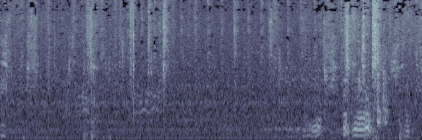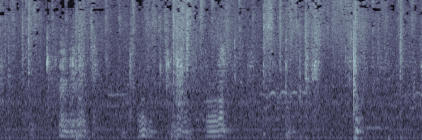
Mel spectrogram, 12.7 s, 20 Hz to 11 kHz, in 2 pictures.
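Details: Shetland Sheepdogs Rhea and Sammy at play, recorded 28 January 2016: bursts of rough, throaty vocal noise cluster between four and ten seconds, with softer scattered sounds before and after over a low indoor hum.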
